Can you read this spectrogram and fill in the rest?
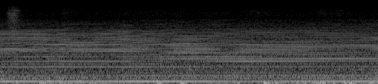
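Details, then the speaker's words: Sound Bridge SB-3500 DP amplifier idling into a small speaker with its driver board open. A steady low hum with a buzzy edge comes from a manufacturing fault: wrong 2200 MFD capacitors on the driver board. "Sound వస్తుంది, విన్నారా? ఈ sound పోవాలంటే friends actually ఏంటంటే ఇది మ్యానుఫ్యాక్చరింగ్లోనే complaint ఉంది."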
